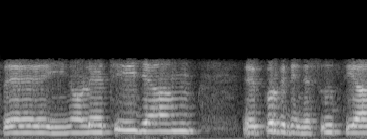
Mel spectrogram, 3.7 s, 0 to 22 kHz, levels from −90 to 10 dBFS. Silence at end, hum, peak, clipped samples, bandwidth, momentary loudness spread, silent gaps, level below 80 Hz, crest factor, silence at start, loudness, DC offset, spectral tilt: 0 s; none; 0 dBFS; under 0.1%; 4 kHz; 6 LU; none; -54 dBFS; 14 dB; 0.05 s; -16 LUFS; 0.2%; -3.5 dB/octave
